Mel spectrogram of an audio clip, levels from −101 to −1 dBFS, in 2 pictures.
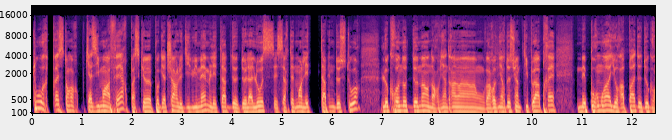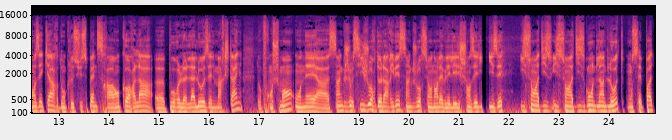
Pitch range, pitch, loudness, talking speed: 120-145 Hz, 130 Hz, -17 LUFS, 235 wpm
